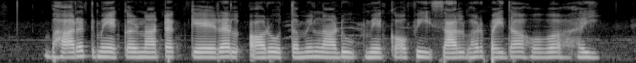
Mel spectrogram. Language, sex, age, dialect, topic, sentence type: Magahi, female, 18-24, Southern, agriculture, statement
